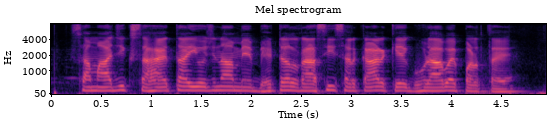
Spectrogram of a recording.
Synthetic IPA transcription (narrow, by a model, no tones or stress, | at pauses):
samad͡ʒiksəɦajt̪ajod͡ʒnamebʱeʈəlɾasisəɾkaɾkeɡʱuɾabɛpəɽt̪ə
